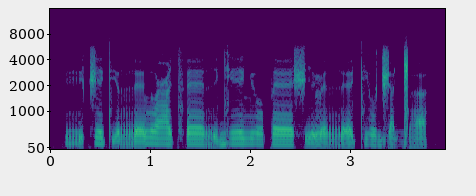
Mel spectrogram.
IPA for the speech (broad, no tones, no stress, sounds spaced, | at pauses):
rʲ ɛ̰ t͡ʃ e tʲ a̰ r ɛ̰ l o ʕ i t͡sʼ ɛː r ḭ dʲ eː lʲ oː p ɛː ʃ ḭ ɭ ɛ̰ r ɛ̰ tʲ o d͡ʒ a̰ ɡ͡ǁ a̰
